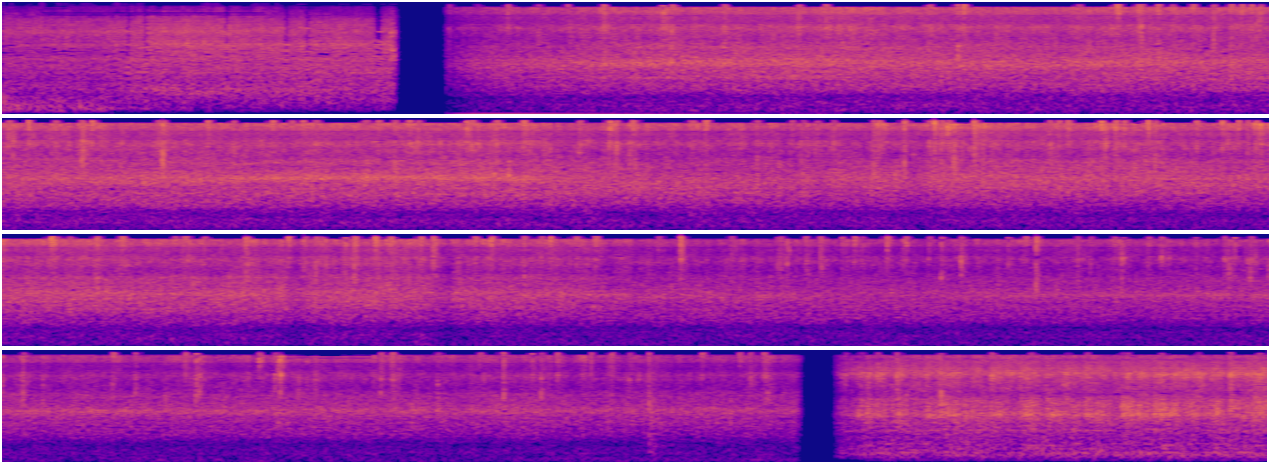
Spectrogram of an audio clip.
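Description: Heavy rain pouring down onto the ground and surrounding surfaces, a steady dense hiss. It cuts out for a split second twice, about two seconds in and near the end.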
